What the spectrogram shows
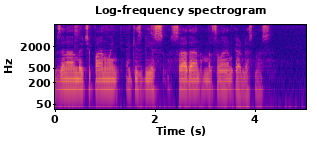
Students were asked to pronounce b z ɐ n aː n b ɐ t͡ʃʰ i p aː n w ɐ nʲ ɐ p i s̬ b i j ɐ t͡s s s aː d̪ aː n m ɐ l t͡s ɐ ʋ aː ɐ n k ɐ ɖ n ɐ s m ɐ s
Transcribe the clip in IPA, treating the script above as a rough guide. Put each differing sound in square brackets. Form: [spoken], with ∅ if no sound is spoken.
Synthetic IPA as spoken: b z ɐ n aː n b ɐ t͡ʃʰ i p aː n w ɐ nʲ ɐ [k] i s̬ b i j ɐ [∅] s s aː d̪ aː n m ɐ [ɾ] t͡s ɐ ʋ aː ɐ n k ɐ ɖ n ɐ s m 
